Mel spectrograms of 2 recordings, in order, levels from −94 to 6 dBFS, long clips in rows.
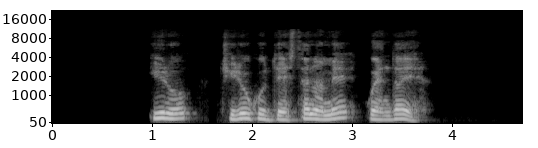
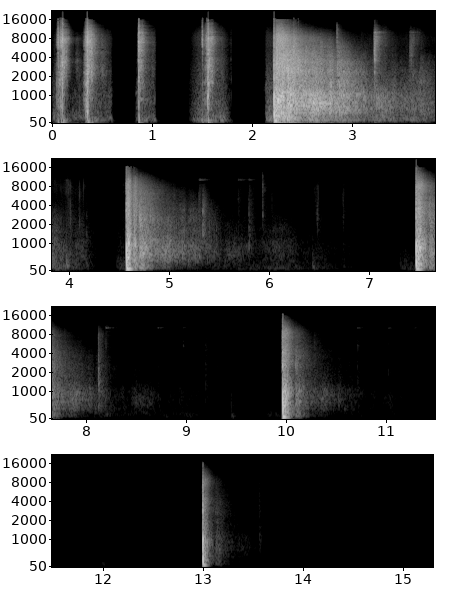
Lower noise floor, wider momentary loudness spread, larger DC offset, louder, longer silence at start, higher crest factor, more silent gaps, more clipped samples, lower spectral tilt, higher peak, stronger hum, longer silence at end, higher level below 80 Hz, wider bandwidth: about the same, under -90 dBFS vs under -90 dBFS; second, 7 LU vs 20 LU; neither; second, -23 LUFS vs -19 LUFS; first, 1 s vs 0.05 s; second, 16 dB vs 26 dB; second, 1.57-1.65 s vs 1.27-1.36 s, 2.03-2.11 s, 4.29-4.46 s, 6.92-7.30 s, 9.54-9.80 s, 11.72-11.79 s, 11.92-11.98 s, 12.04-12.99 s; neither; first, -8 dB/octave vs -2 dB/octave; second, -10 dBFS vs 0 dBFS; neither; second, 1.05 s vs 2.25 s; second, -66 dBFS vs -50 dBFS; second, 10.5 kHz vs 16 kHz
